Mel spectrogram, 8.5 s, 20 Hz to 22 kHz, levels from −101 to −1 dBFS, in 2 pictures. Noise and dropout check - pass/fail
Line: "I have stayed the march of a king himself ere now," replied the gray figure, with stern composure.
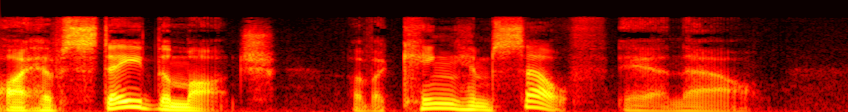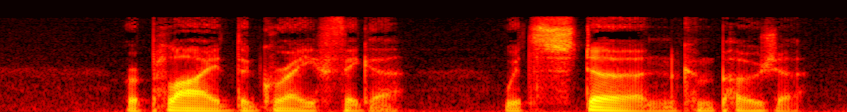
pass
